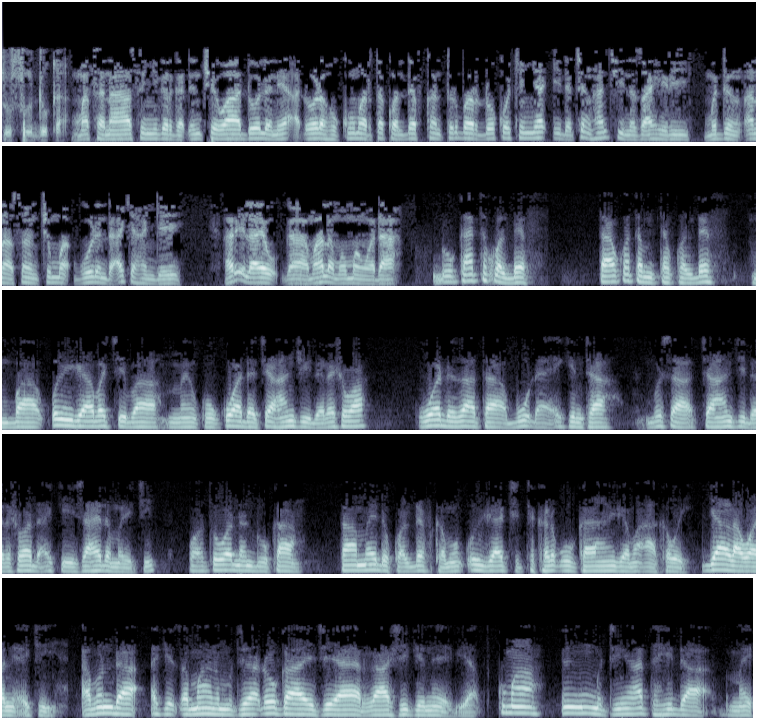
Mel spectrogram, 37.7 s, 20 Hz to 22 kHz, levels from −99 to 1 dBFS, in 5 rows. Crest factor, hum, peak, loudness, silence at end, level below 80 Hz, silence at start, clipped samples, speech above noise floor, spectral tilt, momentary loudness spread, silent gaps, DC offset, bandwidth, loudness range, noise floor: 16 dB; none; 0 dBFS; -18 LUFS; 0 s; -56 dBFS; 0 s; under 0.1%; 47 dB; -6.5 dB/octave; 11 LU; none; under 0.1%; 5.8 kHz; 6 LU; -64 dBFS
